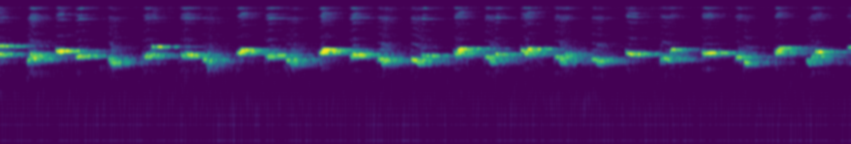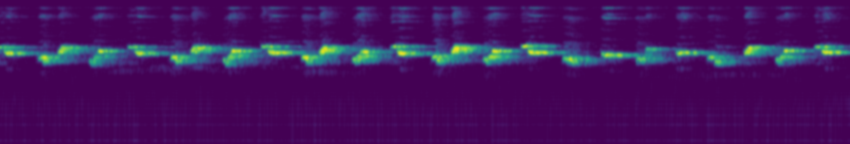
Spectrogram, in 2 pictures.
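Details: An extended 'ropelan panjang' song from a sooty-headed bulbul, made of dense, rhythmic runs of warbled whistles rising and dipping for nearly thirteen seconds, with no other sound.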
